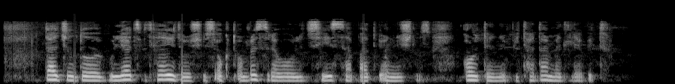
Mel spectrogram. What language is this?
Georgian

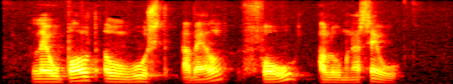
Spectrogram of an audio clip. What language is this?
Catalan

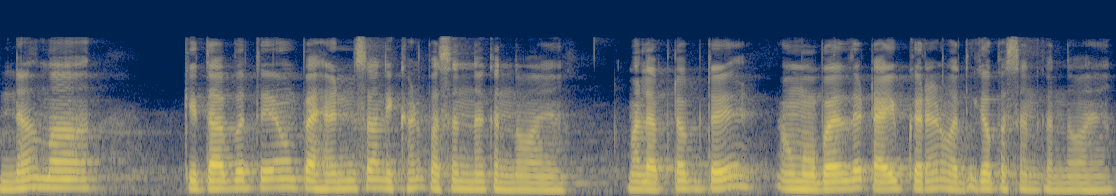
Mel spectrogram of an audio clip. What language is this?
Sindhi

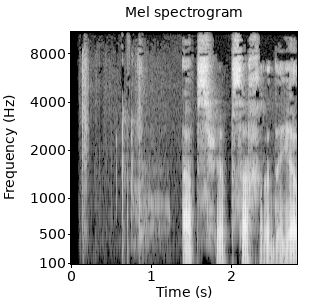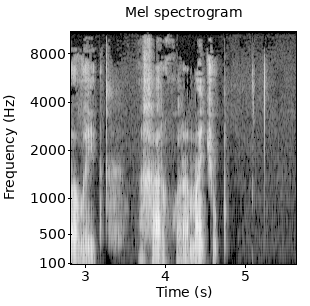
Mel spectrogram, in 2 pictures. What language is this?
Abkhazian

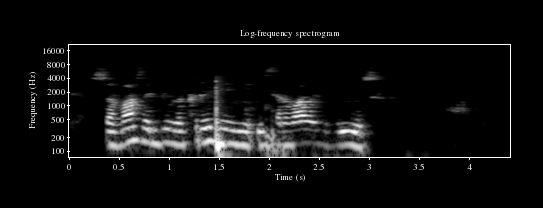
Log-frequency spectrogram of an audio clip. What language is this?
Russian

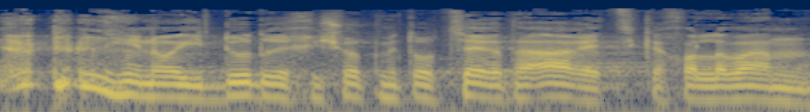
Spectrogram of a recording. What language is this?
Hebrew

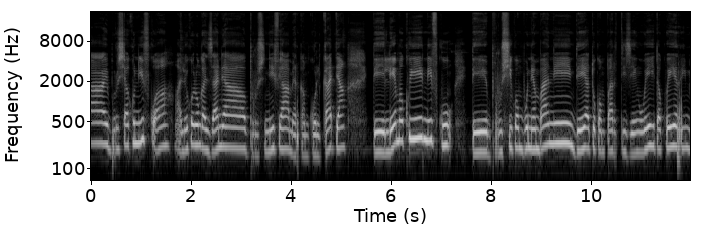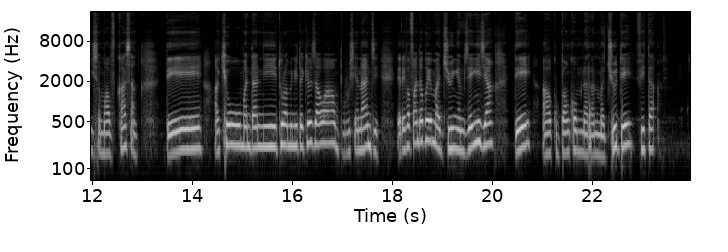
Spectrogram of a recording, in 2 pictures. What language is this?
Southern Betsimisaraka Malagasy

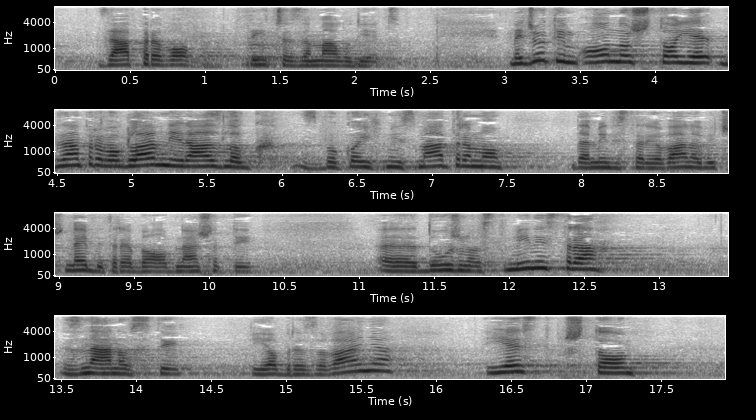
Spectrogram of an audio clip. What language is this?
Croatian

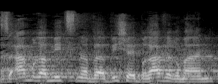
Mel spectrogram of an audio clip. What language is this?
Hebrew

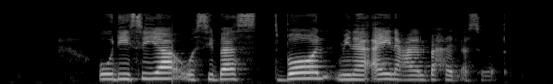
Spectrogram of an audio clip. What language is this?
Arabic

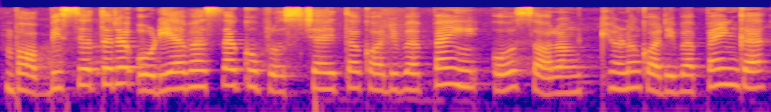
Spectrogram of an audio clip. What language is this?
Odia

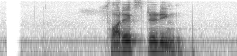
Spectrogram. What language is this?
Bangla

